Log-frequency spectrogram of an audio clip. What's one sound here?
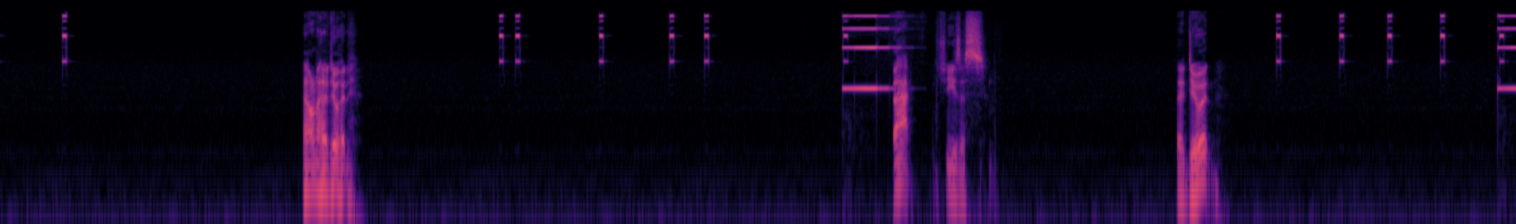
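Keypad buttons beep with short, high electronic tones.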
